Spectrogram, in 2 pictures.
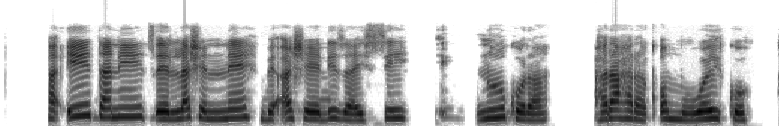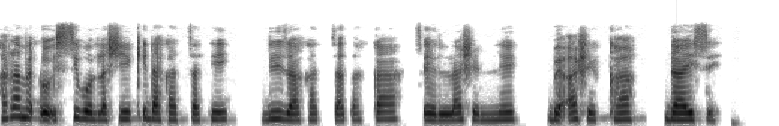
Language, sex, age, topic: Gamo, female, 25-35, government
